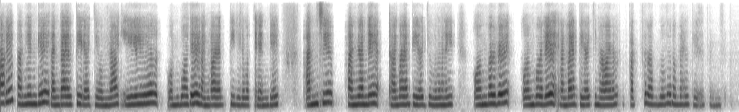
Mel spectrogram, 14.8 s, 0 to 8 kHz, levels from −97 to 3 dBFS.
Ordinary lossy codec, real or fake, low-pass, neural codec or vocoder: AAC, 32 kbps; fake; 7.2 kHz; codec, 16 kHz, 0.5 kbps, FreqCodec, smaller model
